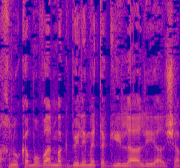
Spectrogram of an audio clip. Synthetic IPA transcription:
χnukamuvanmakbilimet̪aɡilalḭa̰lʃa

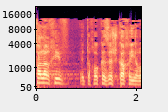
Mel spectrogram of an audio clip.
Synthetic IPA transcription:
aleaʁχiv | etaχo̞kazeʃe̥kaχajeʁo

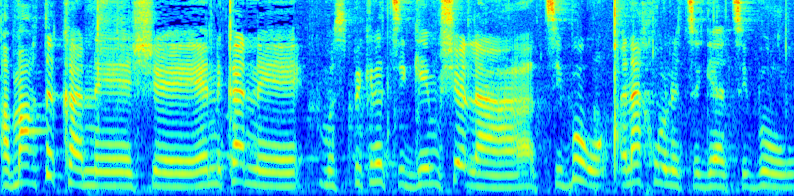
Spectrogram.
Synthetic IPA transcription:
ʔamaʁt̪akanʃe̞enkanmaspiknet͡siɡimʃelat͡sibuʁanaχnunet͡siɡejat͡sibuʁ

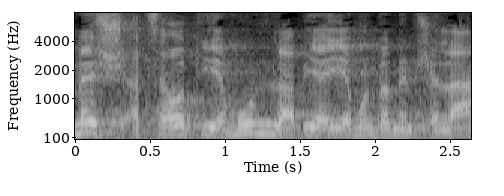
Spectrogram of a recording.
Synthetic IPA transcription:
me̞ʃat͡sao̞tjamunlehabiajamunbame̞mʃala

